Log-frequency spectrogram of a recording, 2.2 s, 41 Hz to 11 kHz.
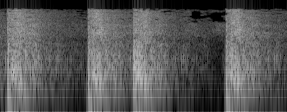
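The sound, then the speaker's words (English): Gunshots from a ZKR gun at target practice: four sharp, loud reports, each with a quick ringing decay, spaced unevenly across about two seconds. “She rattled off 5 shots in quick succession.”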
